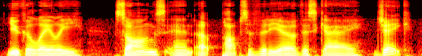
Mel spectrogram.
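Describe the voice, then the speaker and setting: A man's voice: on the low side, steady tone, measured pace, darkish tone, clear, resonant tone, no echo, clean studio sound. A man in his forties hosting a podcast interview, speaking in an earnest, personal and eager way. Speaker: podcast host.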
